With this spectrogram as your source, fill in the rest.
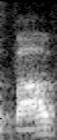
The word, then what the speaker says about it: vav: doing this, we're going to call this a vav, and it makes the v sound, which is the same sound as a bait without a dagesh.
